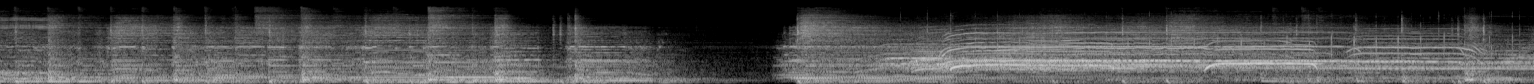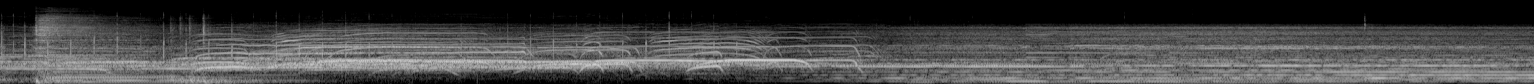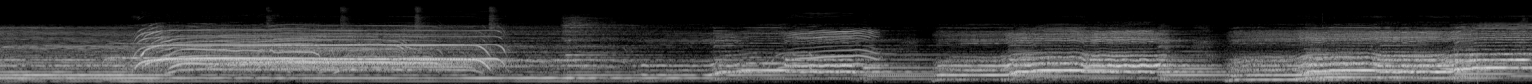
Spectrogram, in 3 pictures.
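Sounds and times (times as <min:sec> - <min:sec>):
live band song: 0:00.0 - 0:07.0, 0:07.7 - 0:18.7, 0:23.5 - 0:38.3
crowd cheering with whoops: 0:08.5 - 0:27.0, 0:31.4 - 0:36.6.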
